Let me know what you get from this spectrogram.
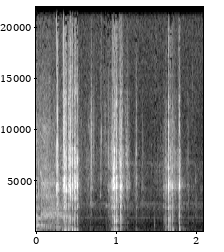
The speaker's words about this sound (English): All I can hear is crunching.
